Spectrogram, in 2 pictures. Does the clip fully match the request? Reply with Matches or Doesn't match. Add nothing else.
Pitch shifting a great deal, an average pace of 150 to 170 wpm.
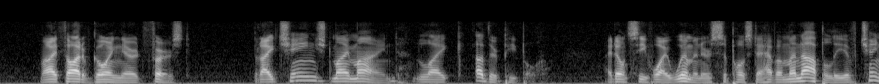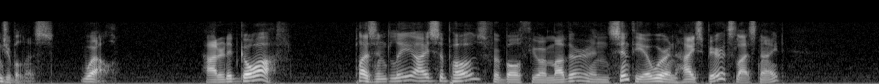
Matches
